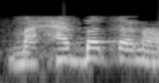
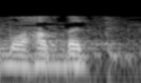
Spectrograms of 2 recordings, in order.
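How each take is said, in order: First: The first vowel is an a sound. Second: The first vowel is an o sound. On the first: This is the Arabic form of the word. The speaker calls it right. "മഹബത്താണ് അറബി. മഹബത്ത് എല്ലാം ഫത്ഹാണ്" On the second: This is the Urdu form of the word. The speaker calls it wrong. "അത് ഉറുദു വേർഡാണ്"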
